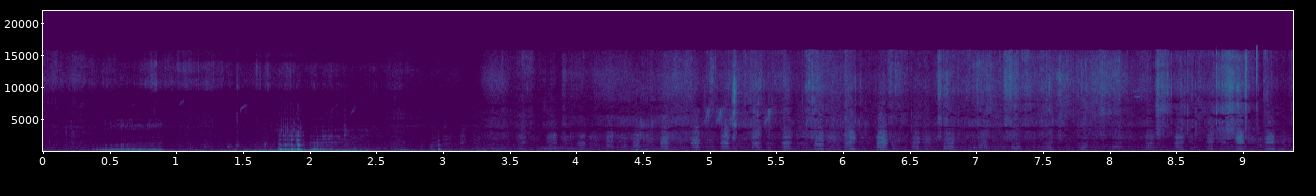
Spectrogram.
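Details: Alabai, a Central Asian Shepherd dog, panting softly in quick breathy puffs, about three per second, with a low rumbling sound during the first three seconds.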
